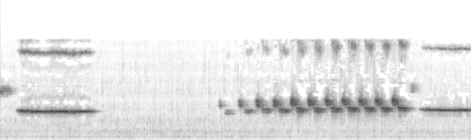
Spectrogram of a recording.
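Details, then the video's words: Yellowhammer (Emberiza citrinella) sings a fast, high, even run of about ten dry notes ending in a long drawn-out whistle, after the tail of the previous phrase's long note. "Yellowhammer Singing"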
